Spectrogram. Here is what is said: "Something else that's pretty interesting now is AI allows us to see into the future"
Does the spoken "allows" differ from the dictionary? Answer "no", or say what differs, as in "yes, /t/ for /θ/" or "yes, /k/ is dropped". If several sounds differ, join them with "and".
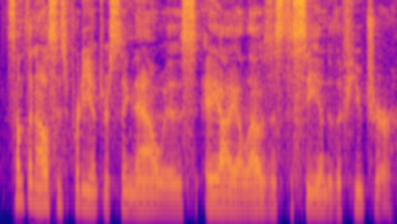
no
